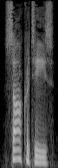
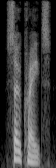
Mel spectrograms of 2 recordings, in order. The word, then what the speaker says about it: Socrates: I had read Socrates, but I had never pronounced his name. So I said, "So crates," because that's the way I had always assumed it was pronounced. There was a moment silence before I heard someone whisper, "Socrates."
